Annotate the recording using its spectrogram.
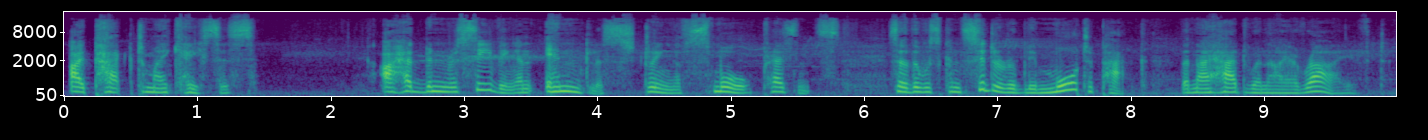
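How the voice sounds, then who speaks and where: A woman's voice: mid-range voice, unhurried, natural voice. An actress playing a conscientious, troubled woman who narrates a radio drama, with a British accent and precise, well-spoken delivery. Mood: measured narration. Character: conscientious, troubled middle-class woman, narrator and reluctant confidante.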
